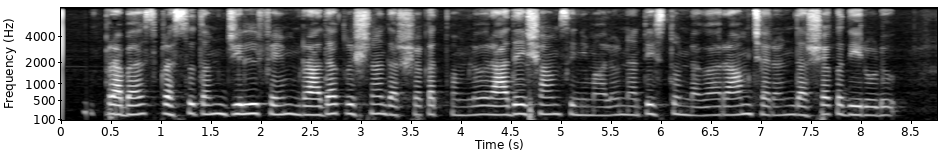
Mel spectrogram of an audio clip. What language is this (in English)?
Telugu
